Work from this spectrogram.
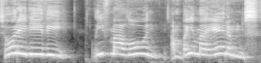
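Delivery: put-on very high, loud, broad Glasgow accent. Showing off an impression of Amanda talking to Davy while buying items. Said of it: "I can do a good impression of Amanda".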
